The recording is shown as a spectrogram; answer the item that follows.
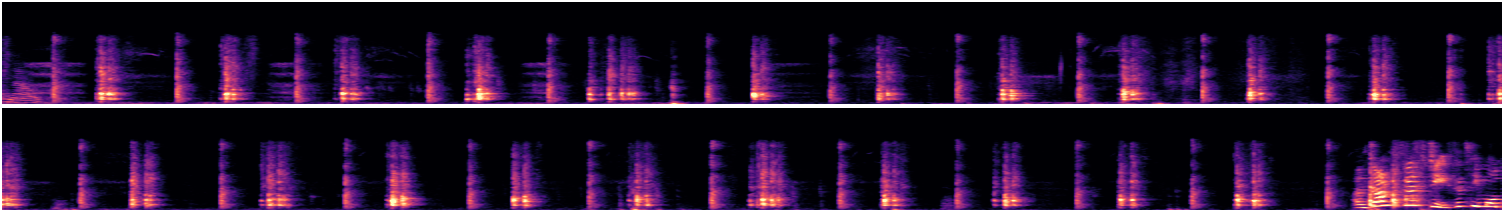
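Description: A ping pong ball is bounced over and over and caught in a handheld cup, making a steady run of light clicks, about two a second.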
